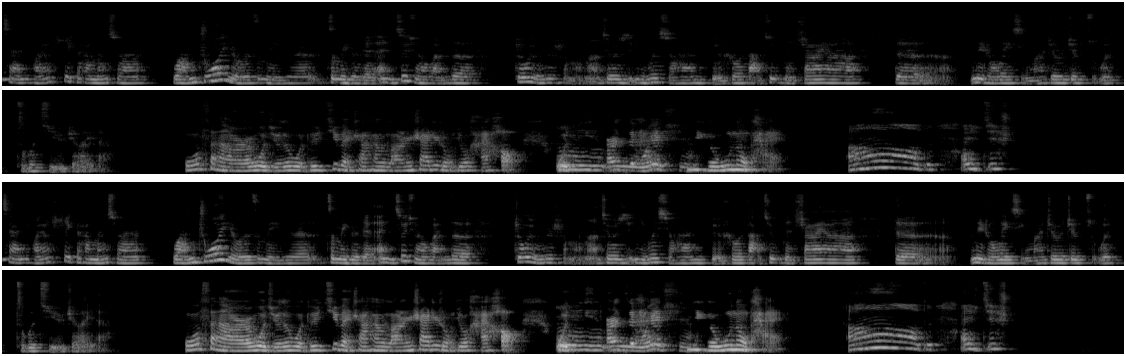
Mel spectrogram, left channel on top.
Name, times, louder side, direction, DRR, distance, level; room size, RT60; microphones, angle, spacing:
voice 1, 0.0-1.4 1.7-4.8 5.1-8.5 8.9-9.4 9.7-12.3 16.8-18.1 19.7-21.3, right 2 dB, 60° right, 0.8 m, -35 dB
voice 2, 13.1-16.9 17.3-17.8 18.1-19.0, right 4 dB, 30° right, 0.3 m, -29 dB
3.3 x 2.6 x 3.5 m
head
